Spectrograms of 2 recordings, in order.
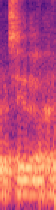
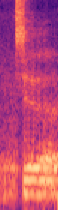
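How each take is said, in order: Both takes have the same delivery.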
